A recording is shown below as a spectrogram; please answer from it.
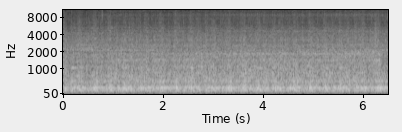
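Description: Milling machine spindle motor running with a steady hum while a center drill cuts a starter hole into a metal bar held in the vise.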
